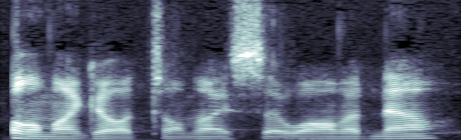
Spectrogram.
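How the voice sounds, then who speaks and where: A man chatting casually over a game, teasing his friend, laughing often and breaking into excited exclamations. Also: lowish voice, moderate pace, clean tone, soft background music. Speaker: co-host of a gaming stream. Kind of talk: casual gaming banter.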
